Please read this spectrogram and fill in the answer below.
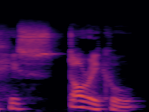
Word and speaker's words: historic: so confused historic and historical can you say them with me because the stress is on the oh historic historical so they are very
